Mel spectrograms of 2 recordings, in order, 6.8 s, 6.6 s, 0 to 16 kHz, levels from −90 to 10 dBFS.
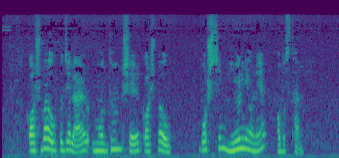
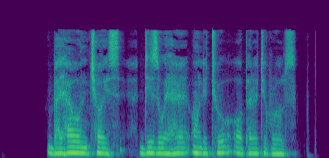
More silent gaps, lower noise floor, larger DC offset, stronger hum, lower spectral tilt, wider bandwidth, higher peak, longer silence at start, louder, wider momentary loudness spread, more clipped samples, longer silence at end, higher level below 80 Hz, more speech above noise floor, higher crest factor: neither; second, -50 dBFS vs under -90 dBFS; neither; neither; first, -6 dB/octave vs -4.5 dB/octave; first, 11.5 kHz vs 8 kHz; about the same, -2 dBFS vs -2 dBFS; second, 0.55 s vs 0.95 s; about the same, -19 LUFS vs -18 LUFS; about the same, 11 LU vs 9 LU; neither; about the same, 0.75 s vs 0.7 s; about the same, -48 dBFS vs -48 dBFS; second, 32 dB vs over 72 dB; about the same, 16 dB vs 16 dB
